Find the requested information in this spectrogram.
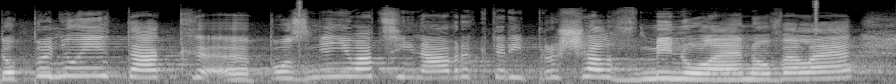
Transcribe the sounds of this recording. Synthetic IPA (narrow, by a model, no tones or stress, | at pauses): dopl̩ɲujɪt̪akpo̞zmɲɛɲovat͡siːnaːvr̩xk̚t̪ɛɾiːpɾoʃɛlvmɪnulɛːno̞vɛlɛ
